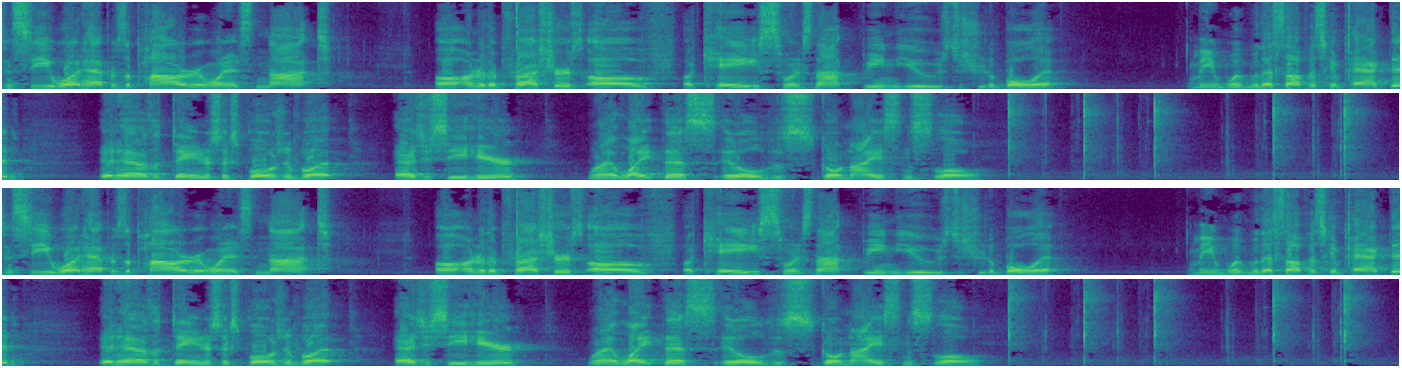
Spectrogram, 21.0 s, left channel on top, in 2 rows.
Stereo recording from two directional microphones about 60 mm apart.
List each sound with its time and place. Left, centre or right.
0.0 s a man's voice: centre
4.8 s speech: centre
5.1 s a man's voice: centre
8.9 s a man's voice: centre
17.7 s scissors: left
